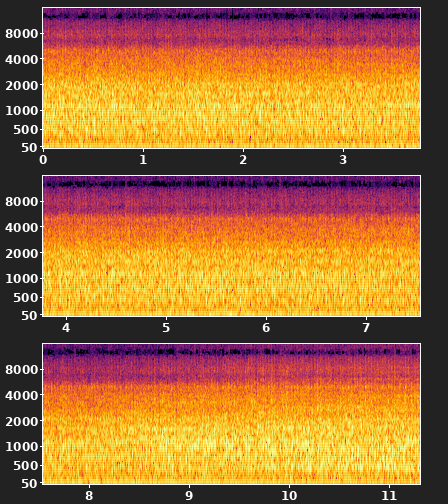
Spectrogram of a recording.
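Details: Caterpillar diesel rebuilt with used liners, pistons and rings, fully warmed and broken in after hours of hauling: even, steady idle, smooth low rumble, no knocks or misses; only slight visible blowby, running well.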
